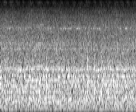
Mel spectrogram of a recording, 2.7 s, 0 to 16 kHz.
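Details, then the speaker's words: Range Rover with a temporary 40 PSI aftermarket fuel pump, just started and cold, fuel pressure just over 30 psi: steady, even idle sitting a little fast with no knocks. Idle runs high when cold; an adaptive-values relearn may be needed. "uh it's running a bit high at the moment cuz it's cold but uh that should be all right"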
